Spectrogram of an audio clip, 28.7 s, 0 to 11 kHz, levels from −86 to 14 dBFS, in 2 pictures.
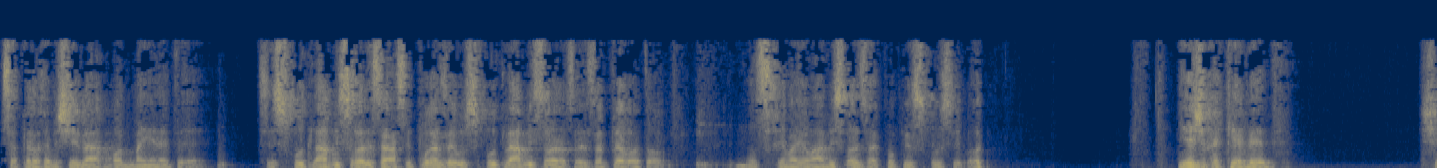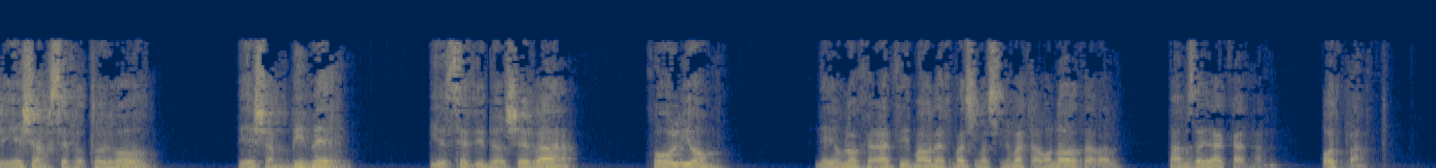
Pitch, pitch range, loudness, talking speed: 145 Hz, 135-160 Hz, -22 LUFS, 115 wpm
